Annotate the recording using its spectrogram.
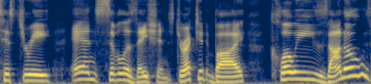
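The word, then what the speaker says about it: Chloé Zhao: and shaped its history and civilizations directed by chloe zano is how you say her name let's see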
